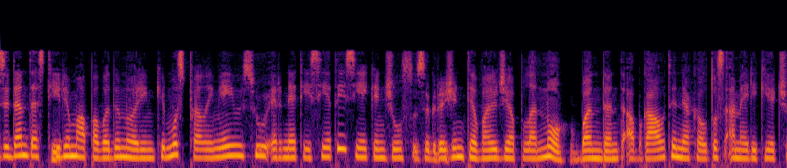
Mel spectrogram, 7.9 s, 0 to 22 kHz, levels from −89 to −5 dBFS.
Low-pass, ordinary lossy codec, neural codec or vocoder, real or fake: 7.2 kHz; MP3, 48 kbps; codec, 16 kHz, 0.5 kbps, X-Codec, HuBERT features, trained on LibriSpeech; fake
